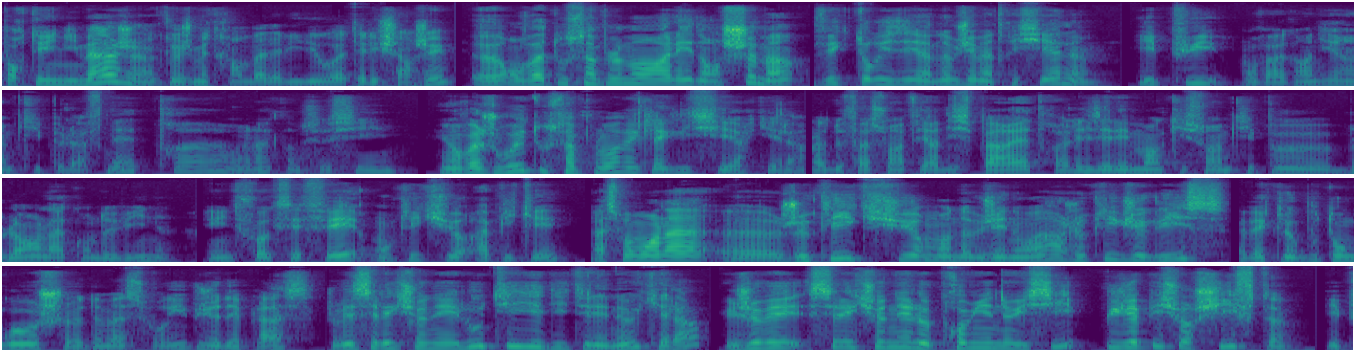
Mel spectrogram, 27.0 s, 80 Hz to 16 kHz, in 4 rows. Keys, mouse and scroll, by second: 3.4 click, 4.6 click, 6.5 click, 7.3 middle click, 9.4-11.0 drag, 11.1 click, 11.8 click, 12.9 click, 14.4 click, 15.9 click, 16.4 click, 17.5 ctrl+z, 17.9 click, 18.7-21.6 drag, 23.4 click, 24.0-25.1 drag.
